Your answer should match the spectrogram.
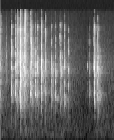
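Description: Typing on a computer keyboard: a quick run of key clicks through the first second and a half, then a couple more keystrokes near the end.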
